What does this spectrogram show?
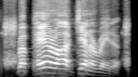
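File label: repair generator, Male; Tribes2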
